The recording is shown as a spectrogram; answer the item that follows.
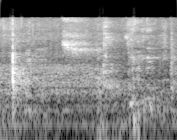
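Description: A few light knocks and clicks from hands working at a lectern while a laptop is being connected, with one just after the start and another near the end, over faint room noise.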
